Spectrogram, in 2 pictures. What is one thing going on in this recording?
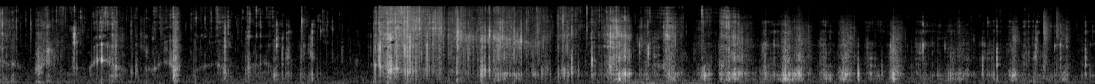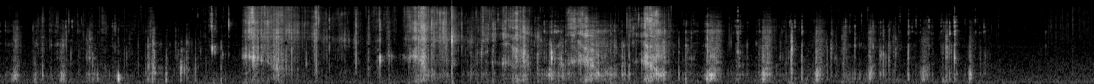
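A woman chews crispy fried chicken close to a microphone.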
